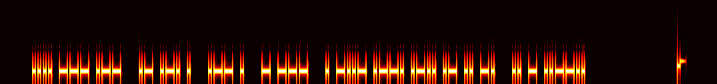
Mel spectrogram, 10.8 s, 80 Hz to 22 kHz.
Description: Morse code, heard as a keyed tone, about 29 wpm, 700 Hz. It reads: HOW ARE WE TO EXPLAIN IT?
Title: Sentences from Top 1100 Words 30wpm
